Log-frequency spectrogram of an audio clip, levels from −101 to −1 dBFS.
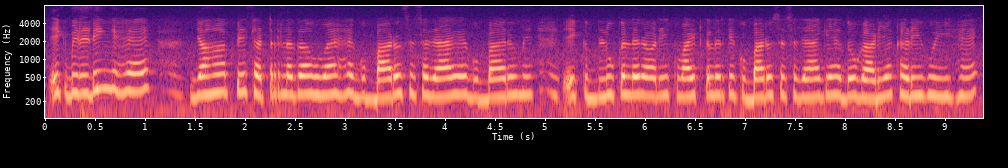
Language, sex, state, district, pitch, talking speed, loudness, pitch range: Hindi, female, Jharkhand, Sahebganj, 260 Hz, 205 wpm, -15 LUFS, 250-270 Hz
